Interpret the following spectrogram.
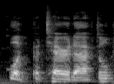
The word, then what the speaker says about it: pterodactyl: Especially for words like pterodactyl.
